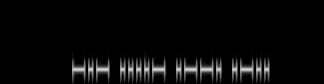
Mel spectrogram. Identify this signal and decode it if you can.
Morse code, heard as a keyed tone, about 36 wpm, 700 Hz. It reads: K4PL
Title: Speed Racing - USA Call Signs 30wpm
